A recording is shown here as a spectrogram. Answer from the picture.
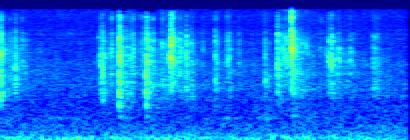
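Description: Computer keyboard typing: faint key clicks in short, irregular runs.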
